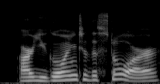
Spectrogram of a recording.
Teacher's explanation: has a rising intonation at the end, indicating a question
